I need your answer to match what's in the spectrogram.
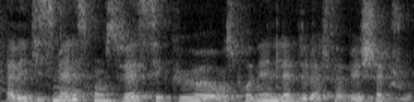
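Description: Woman, thirties, hesitant, lots of fillers, roomy echo, mid pitch. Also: quick pace, darkish tone. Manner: hesitant, many fillers and restarts. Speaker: guest telling her birth story. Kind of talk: casual conversation.

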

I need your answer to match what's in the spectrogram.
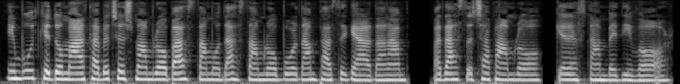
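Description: Woman reading a story aloud. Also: mid-range voice. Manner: steady storytelling, shifts tone for quoted characters. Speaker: narrator reading a short story. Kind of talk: audiobook narration with voiced dialogue.

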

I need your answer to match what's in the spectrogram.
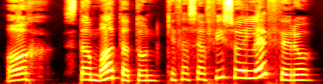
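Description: A woman's voice: extremely low pitch, animated, darkish tone, pitched below the performer's own voice. A woman voicing a frightened male giant who pleads nervously in a storybook tale. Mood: pleading.

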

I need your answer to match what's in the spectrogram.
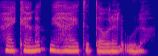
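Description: A woman with a Levantine Arabic accent and a husky voice leads a guided breathing exercise as instructor, giving short, spaced instructions. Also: fairly low pitch, little pitch movement, rapid-fire, dark tone, no room sound, clean studio sound.

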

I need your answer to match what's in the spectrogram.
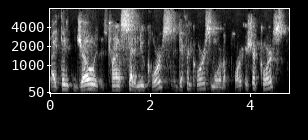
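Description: A man from the US West Coast calling in to a discussion, giving a measured, thoughtful comment. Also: a little high, a little mellow, rough recording. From west coast of the United States. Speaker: caller. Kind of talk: casual call-in comment.

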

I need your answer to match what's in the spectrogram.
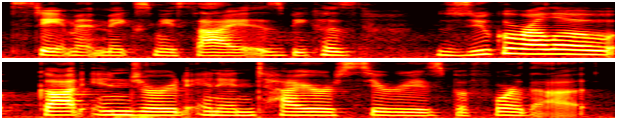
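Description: Sarcastic woman with a bright, gravelly voice. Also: fairly low pitch, steady tone, normal speed. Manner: pointed, sarcastic, quizzing. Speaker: podcast co-host. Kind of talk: casual sports podcast debate.

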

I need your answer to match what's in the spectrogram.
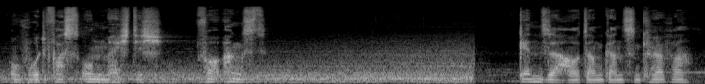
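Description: Man reading a ghost story slowly. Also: lowish voice, background noise. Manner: slow, measured, dramatic storytelling. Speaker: story reader.

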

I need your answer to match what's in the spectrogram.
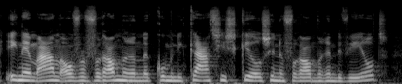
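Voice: medium pitch, steady tone, fairly quick, a bit bright, natural voice. A storyteller voicing a fretful, grumpy male guinea pig in a storybook reading, with a raised, agitated delivery. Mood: groggy, fussing.

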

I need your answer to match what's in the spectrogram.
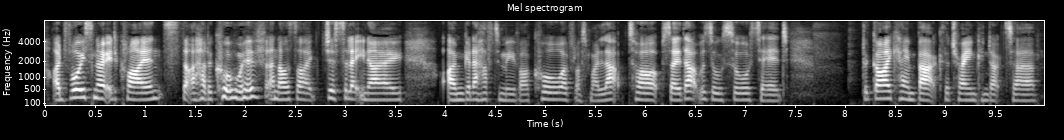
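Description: A woman's voice: lowish voice, clear, resonant tone. A young woman tells a story in a casual podcast chat, acting out what people said and laughing often. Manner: animated, acts out the voices in her stories, laughs often. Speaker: podcast co-host.

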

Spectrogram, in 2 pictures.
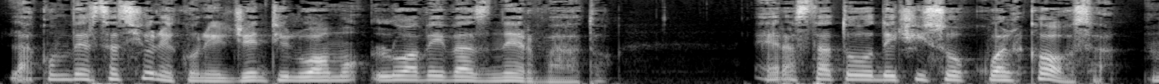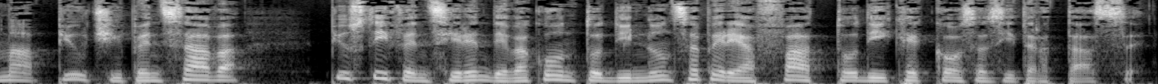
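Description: A man narrating a novel in a steady, even reading voice. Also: on the high side, moderate pace. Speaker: audiobook narrator. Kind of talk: scripted narration.

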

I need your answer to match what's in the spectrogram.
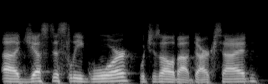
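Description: A man's voice: mid-range voice, fairly quick. A man co-hosting a casual podcast chat, joking and laughing as he talks. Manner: joking, animated, laughs often. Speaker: podcast co-host. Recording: dull, muffled sound.

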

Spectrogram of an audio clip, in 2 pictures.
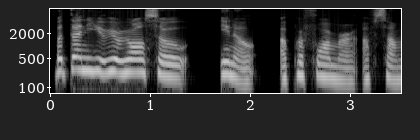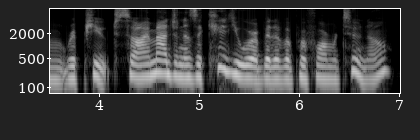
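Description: A woman's voice: lowish voice, expressive, brisk, no room sound. Curious woman interviewer, dry mic. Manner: curious, probing questions. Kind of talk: interview questions.

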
